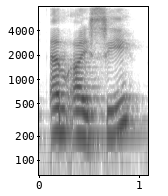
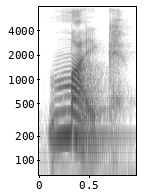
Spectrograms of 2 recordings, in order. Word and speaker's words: mic: Just like with vegetable, microphone, if you only read M-I-C, you pronounce it mic. I know it's a little bit weird, but the pronunciation of this abbreviation is mic, just like the name Mike.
